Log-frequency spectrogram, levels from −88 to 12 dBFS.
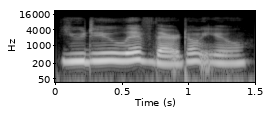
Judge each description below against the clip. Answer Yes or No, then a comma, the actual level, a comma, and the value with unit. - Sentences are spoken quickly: Yes, fast, 240 wpm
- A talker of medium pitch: No, high, 225 Hz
